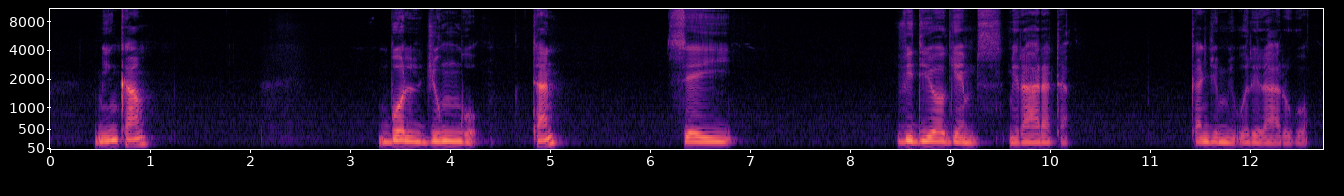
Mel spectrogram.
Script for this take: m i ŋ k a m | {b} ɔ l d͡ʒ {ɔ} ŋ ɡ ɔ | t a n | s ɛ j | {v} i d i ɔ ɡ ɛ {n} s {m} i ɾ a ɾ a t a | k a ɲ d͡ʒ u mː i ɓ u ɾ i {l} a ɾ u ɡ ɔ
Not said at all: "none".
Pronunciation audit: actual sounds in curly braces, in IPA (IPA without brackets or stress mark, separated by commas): b, u, v, m, m, ɾ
